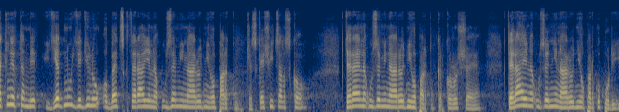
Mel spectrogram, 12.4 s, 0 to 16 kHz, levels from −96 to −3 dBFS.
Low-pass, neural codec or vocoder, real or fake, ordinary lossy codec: 10.8 kHz; codec, 24 kHz, 0.9 kbps, WavTokenizer, medium speech release version 1; fake; Opus, 24 kbps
